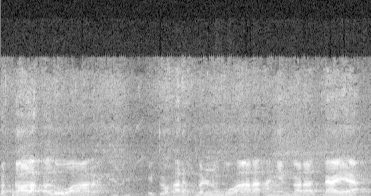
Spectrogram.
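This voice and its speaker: A man keeps a moderate pace while audible room echo and noticeable background noise fill the recording. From Indonesia, Serang, Banten. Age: 70s. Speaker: temple spokesperson. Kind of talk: interview.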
